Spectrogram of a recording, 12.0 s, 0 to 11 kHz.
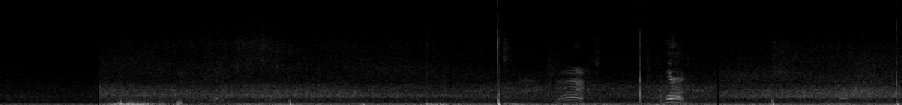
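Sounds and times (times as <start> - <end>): wind on microphone: 1.3 - 7.2
football kicked thuds: 6.6 - 7.0
man shouting: 8.8 - 9.2.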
